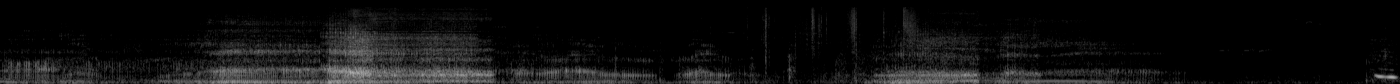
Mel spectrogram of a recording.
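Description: Two wolves trade deep, rumbling growls in rough bursts as they settle a dispute.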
